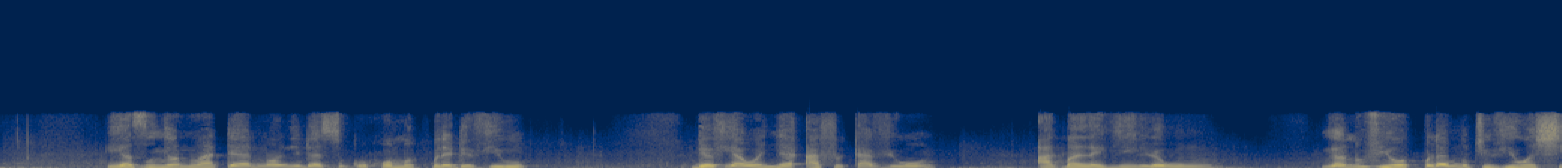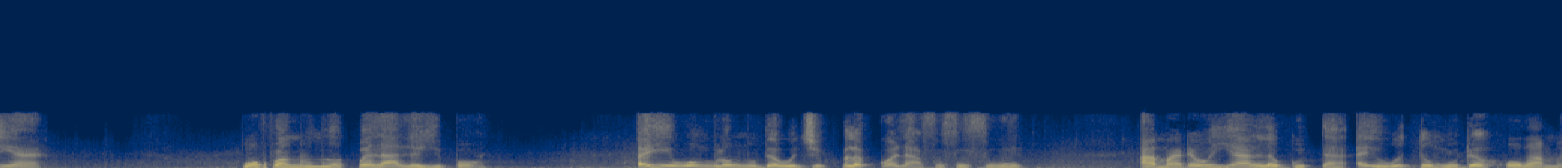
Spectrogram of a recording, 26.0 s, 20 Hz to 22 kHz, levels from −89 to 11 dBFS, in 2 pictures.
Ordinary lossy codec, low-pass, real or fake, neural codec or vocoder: AAC, 48 kbps; 7.2 kHz; fake; codec, 16 kHz, 1 kbps, X-Codec, HuBERT features, trained on balanced general audio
